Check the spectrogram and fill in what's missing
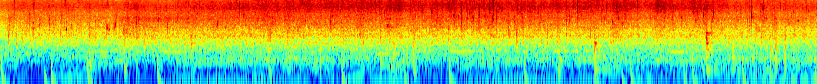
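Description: Food frying in oil in a pan while cooking Turkish cuisine, a continuous dense crackle and sizzle with scattered pops and soft stirring knocks, close and steady, no voices.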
